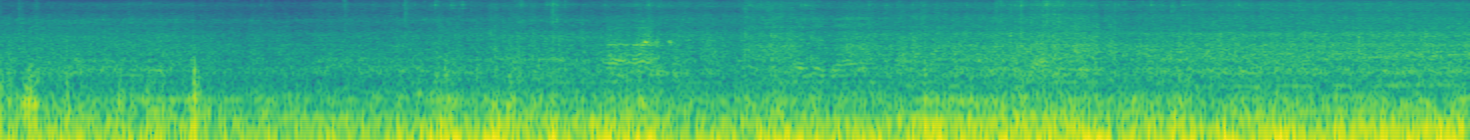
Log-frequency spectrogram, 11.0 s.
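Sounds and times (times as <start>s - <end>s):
bus engine running: 0.0s - 11.0s
tyres rumbling on rough road: 0.0s - 11.0s.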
